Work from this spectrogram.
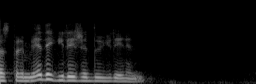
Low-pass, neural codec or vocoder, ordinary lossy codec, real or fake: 7.2 kHz; codec, 16 kHz, 0.8 kbps, ZipCodec; none; fake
